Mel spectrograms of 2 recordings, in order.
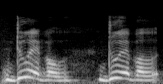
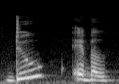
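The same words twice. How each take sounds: First: Said in the usual way. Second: "Doable" split in two, do, then able; syllable by syllable. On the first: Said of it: "this is the way when we pronounce it". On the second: Shown as a demonstration. Teacher showing first and second syllable, "Doable" broken in two. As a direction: say "Doable" with a gap after "do". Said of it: "this is the second syllable".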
